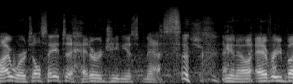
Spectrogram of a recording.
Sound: chuckles

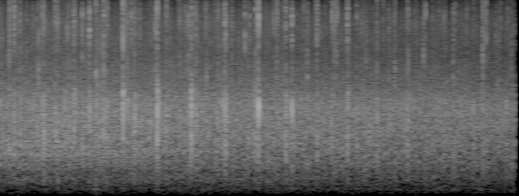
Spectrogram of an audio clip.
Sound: applause

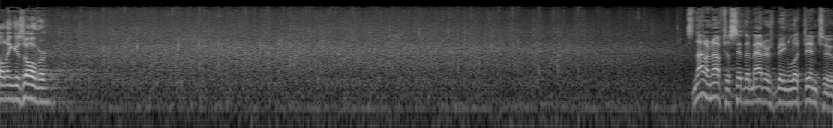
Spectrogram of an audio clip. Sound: applause

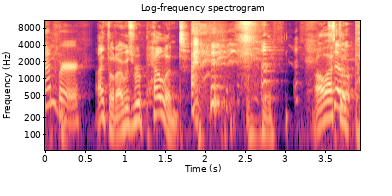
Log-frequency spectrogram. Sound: laughs

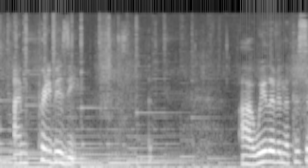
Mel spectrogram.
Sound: air whooshing

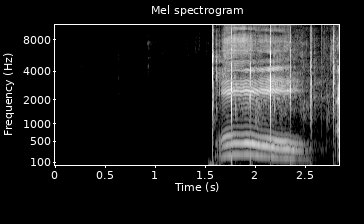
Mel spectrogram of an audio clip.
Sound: everybody clapping

